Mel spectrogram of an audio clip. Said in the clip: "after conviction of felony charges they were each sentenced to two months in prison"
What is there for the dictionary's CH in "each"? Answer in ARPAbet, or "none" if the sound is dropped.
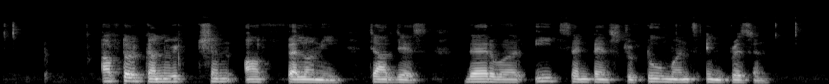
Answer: CH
